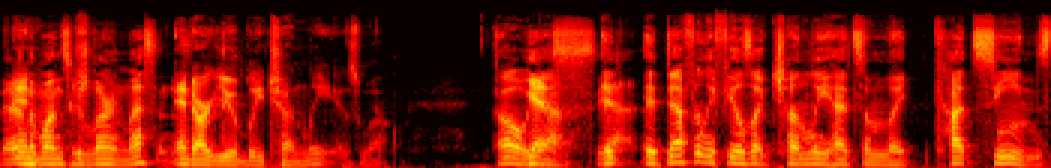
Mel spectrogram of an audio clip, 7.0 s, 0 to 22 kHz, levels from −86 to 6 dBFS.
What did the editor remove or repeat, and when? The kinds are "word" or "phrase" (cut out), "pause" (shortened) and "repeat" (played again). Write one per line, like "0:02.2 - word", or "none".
none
